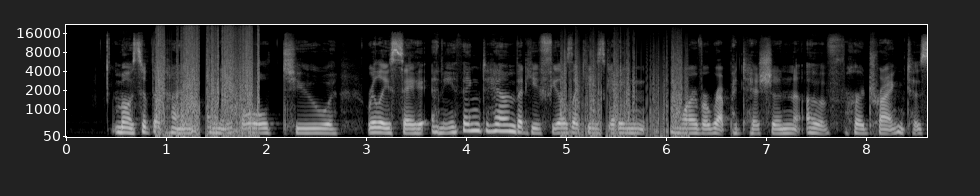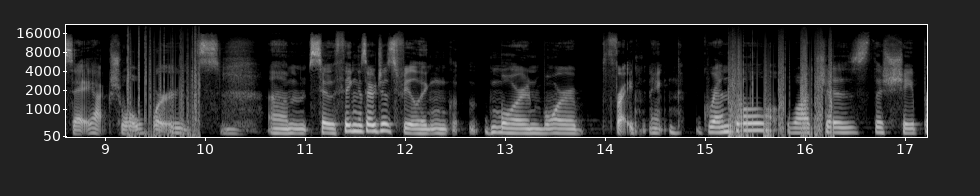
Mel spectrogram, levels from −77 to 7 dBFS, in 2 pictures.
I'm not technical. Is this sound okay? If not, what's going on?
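No. Four bursts of loose connector crackle break through the speech: 0.89 to 1.93 s after "most of", 4.94 to 6.22 s, 9.22 to 9.94 s, and 15.23 to 16.28 s. A worn or dirty contact keeps cutting in and out, causing scratchy pops.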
